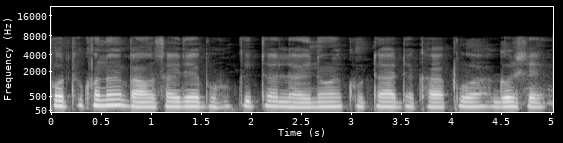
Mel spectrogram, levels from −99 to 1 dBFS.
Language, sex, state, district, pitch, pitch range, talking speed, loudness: Assamese, male, Assam, Sonitpur, 145 Hz, 140-155 Hz, 145 wpm, -18 LUFS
